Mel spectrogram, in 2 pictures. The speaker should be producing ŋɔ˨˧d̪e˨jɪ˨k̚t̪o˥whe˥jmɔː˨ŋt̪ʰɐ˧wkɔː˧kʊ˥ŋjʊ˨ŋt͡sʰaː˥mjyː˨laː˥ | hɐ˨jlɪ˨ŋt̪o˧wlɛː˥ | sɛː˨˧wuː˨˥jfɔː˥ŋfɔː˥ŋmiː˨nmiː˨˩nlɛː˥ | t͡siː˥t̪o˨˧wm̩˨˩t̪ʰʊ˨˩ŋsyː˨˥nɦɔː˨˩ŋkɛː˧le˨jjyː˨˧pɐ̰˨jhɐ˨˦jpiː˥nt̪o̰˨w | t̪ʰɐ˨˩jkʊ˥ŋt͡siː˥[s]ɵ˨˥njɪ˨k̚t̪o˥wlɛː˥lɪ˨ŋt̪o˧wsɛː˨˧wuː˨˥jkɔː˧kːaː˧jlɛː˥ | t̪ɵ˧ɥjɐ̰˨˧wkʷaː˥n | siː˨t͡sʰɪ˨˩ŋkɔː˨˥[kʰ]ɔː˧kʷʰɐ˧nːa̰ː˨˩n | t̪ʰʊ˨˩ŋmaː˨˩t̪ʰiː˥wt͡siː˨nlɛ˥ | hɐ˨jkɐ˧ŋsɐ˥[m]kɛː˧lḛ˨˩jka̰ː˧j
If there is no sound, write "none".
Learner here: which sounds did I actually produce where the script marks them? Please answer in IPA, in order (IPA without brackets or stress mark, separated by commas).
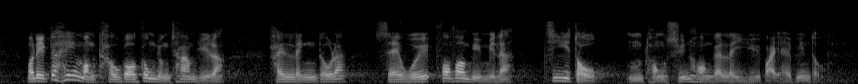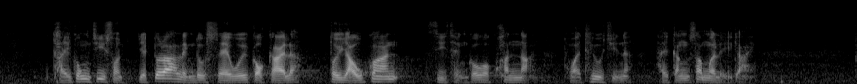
s, k, m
